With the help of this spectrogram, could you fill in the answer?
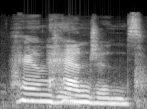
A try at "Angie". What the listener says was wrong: But without Hangens. The H, just Angie.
